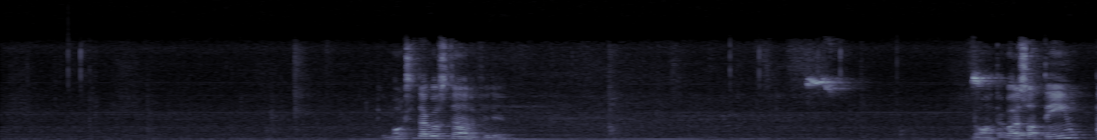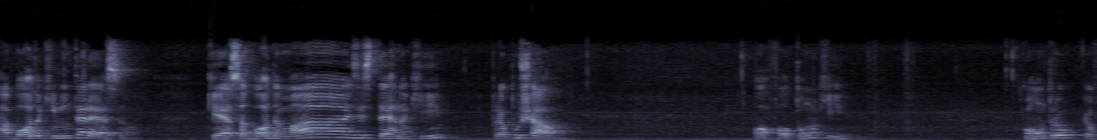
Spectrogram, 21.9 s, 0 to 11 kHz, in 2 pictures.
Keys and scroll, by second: 18.9 ctrl+shift+z.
